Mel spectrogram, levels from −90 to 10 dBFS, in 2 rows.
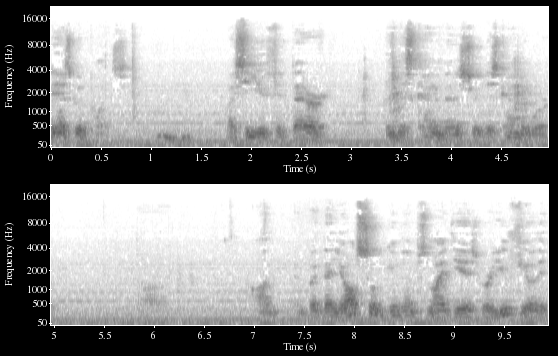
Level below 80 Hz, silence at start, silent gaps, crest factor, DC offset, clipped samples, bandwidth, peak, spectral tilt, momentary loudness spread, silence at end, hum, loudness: -52 dBFS; 0 s; none; 18 dB; under 0.1%; under 0.1%; 16 kHz; -22 dBFS; -4.5 dB/octave; 16 LU; 0 s; none; -40 LUFS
